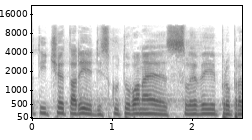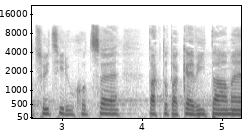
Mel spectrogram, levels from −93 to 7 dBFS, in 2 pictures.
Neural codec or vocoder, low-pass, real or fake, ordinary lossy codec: none; 10.8 kHz; real; MP3, 64 kbps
